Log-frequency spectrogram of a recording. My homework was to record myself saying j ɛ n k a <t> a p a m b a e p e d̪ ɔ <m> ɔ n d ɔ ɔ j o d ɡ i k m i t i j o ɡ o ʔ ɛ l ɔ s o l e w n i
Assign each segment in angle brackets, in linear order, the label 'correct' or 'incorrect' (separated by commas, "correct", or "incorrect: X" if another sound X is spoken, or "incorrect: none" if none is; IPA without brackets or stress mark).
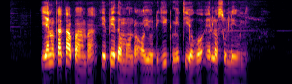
incorrect: k, correct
